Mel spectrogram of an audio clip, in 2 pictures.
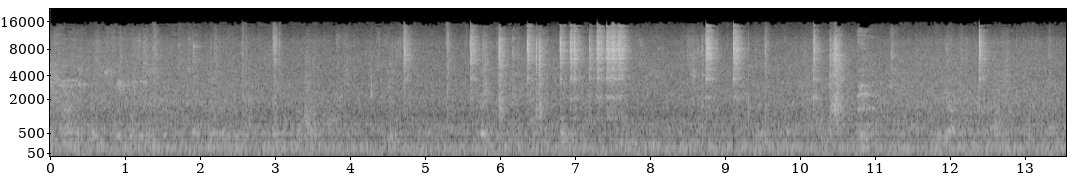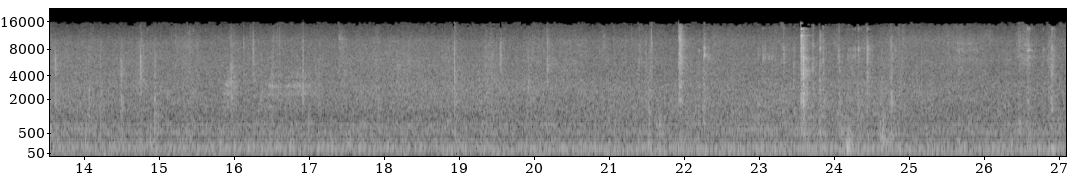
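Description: Several people murmur quietly nearby.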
